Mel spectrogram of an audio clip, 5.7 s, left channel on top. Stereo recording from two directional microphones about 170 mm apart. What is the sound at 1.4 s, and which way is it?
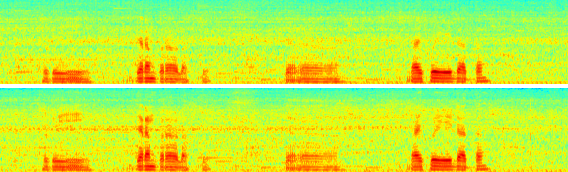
Speech, 10° left (ahead or behind).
